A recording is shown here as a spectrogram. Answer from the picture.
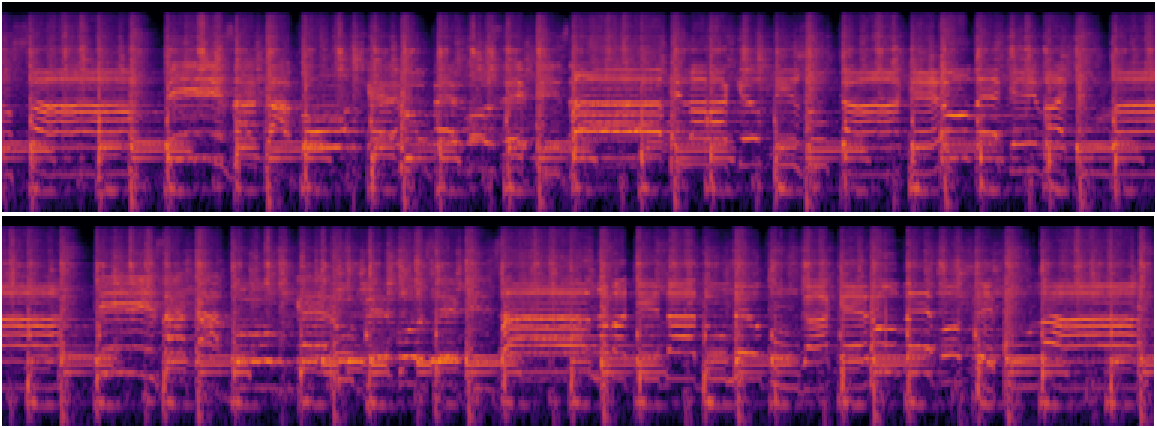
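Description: A traditional capoeira song: voices singing repeated phrases over steady percussion, with a shaken rattle.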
